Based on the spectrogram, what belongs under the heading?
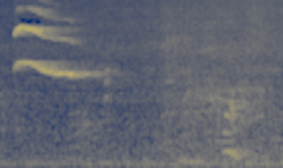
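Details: A drongo in Zambia, calling near a predator or cuckoo model instead of attacking it, gives a single clear, high whistle that slides gently downward for about half a second, mimicking a grey hornbill. A soft low rumble follows.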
